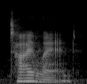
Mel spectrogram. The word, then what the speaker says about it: Thailand: wasteland Overland Disneyland la-la-land and Thailand as far as I know the only country that has land in the end but actually pronounced with the tandem a sound Thailand I hope now you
